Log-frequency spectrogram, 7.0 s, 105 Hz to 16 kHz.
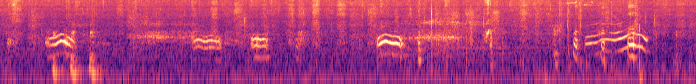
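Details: Newborn field-line Labrador Retriever pups, five days old, squealing while settling to nurse from their mother biscuit after 1 pm; sparse high, wavering whines, one doubled, separated by quiet gaps over a low hum.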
